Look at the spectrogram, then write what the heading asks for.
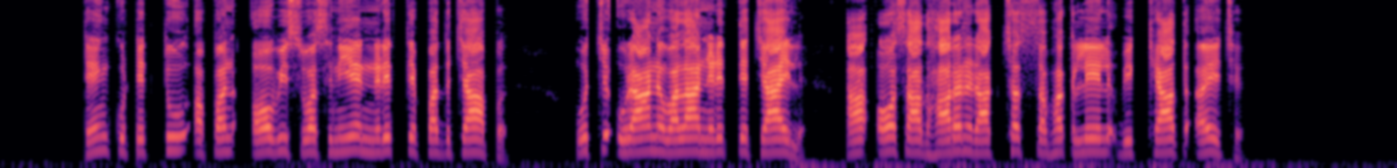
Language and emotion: Maithili, neutral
